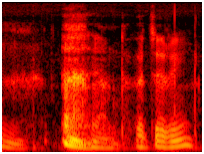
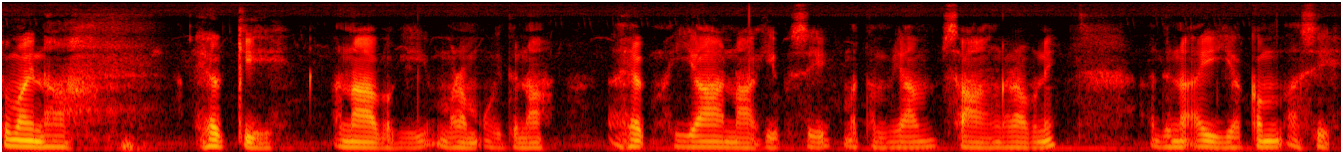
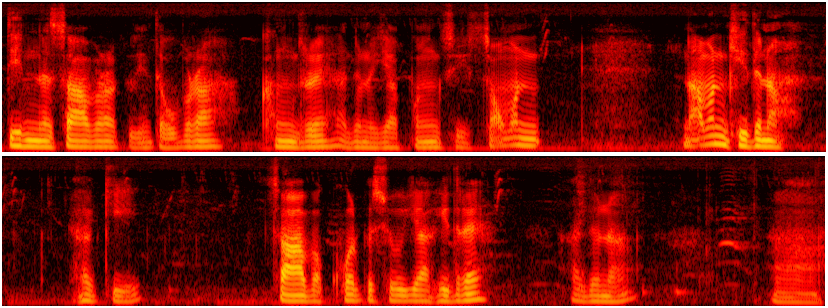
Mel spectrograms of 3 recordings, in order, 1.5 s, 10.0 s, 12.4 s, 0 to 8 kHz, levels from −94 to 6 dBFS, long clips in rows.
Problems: constant background noise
